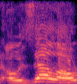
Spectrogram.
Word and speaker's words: Ozello: remember this name claudine ozello rhymes with jello let her have it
